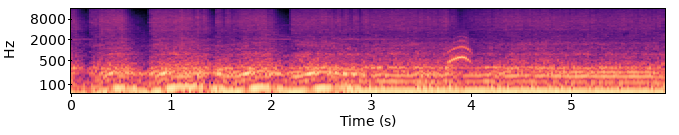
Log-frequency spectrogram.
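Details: Honda Civic wagon with a turbo D16Z6 Vitara build, first start after about two years sitting: lumpy, uneven, stumbling idle because the downloaded base map had about zero degrees idle timing. The owner then set about 21–23 degrees, and it ran better.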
